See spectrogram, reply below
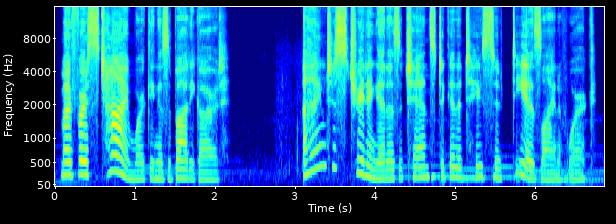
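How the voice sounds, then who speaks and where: A woman voicing a kindly, protective bodyguard in a video game, calm, considerate and reassuring. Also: medium pitch, normal speed, gravelly, music in the background. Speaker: game character voice actor. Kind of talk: voiced game dialogue.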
